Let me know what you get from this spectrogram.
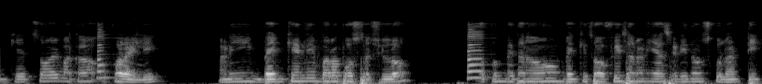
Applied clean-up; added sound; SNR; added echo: neural mask model DeepFilterNet 3.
